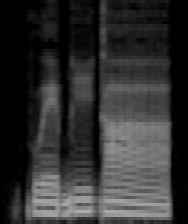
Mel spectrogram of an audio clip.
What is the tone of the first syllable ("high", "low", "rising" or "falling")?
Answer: low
